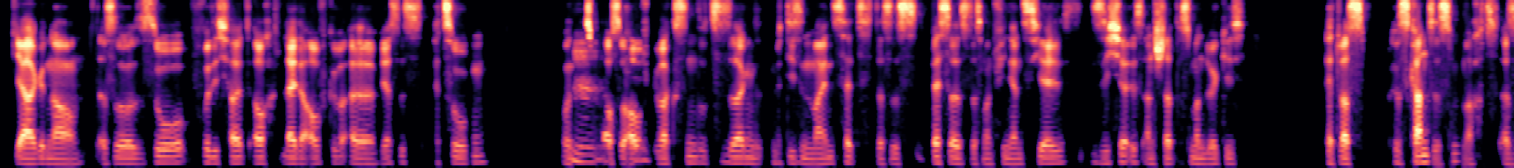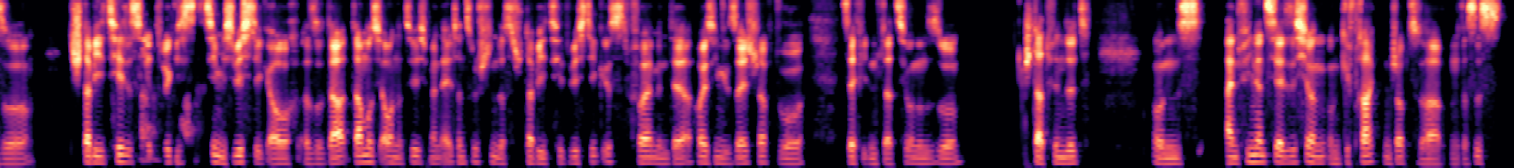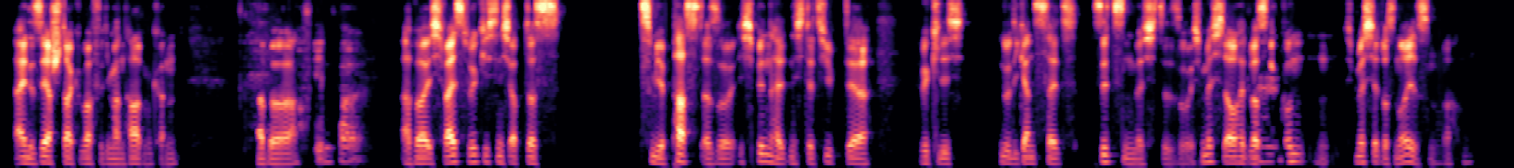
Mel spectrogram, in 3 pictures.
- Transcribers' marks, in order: swallow; other background noise
- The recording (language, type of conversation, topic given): German, advice, Wie kann ich klare Prioritäten zwischen meinen persönlichen und beruflichen Zielen setzen?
